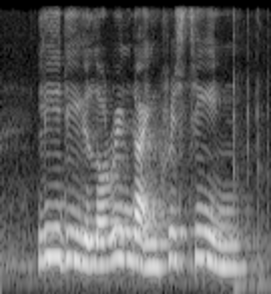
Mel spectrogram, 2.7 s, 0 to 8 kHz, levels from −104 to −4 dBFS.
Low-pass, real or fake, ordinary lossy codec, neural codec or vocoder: 7.2 kHz; real; none; none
